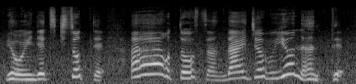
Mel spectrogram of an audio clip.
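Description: An actress in a radio drama playing a sarcastic, resentful middle-aged daughter who speaks bluntly and combatively. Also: female voice, sits high, expressive, moderate pace, slight background noise. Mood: angry, defiant. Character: sharp-tongued, resentful grown daughter, a screenwriter. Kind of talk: Japanese radio drama acting.

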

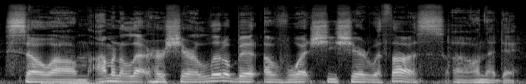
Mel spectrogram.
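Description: A man in his thirties co-hosting a podcast, talking in a relaxed, casual way with lots of fillers. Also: medium pitch, moderate pace. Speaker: podcast co-host. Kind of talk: casual conversational introduction.

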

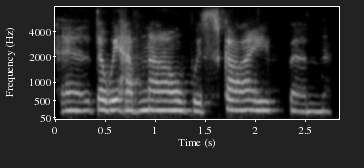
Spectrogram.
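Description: Swedish-raised woman guest, high voice, reflective, lots of pauses, muffled lo-fi audio. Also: little pitch movement. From Sweden. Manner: thoughtful, many um fillers. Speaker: podcast guest. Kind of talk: reflective interview talk.

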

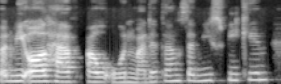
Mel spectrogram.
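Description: A woman from Malaysia, speaking, chatting as a podcast guest in a lively, rambling way full of "like". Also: medium pitch, a little fast. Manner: chatty and animated, heavy use of "like". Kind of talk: casual conversational chat.

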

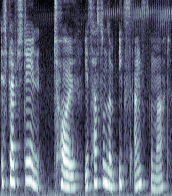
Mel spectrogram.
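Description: A woman's voice: on the high side, moderate pace, lightly acted. A woman playing an eager, talkative child detective in a children's audio drama, reasoning aloud with emphasis. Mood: excited.

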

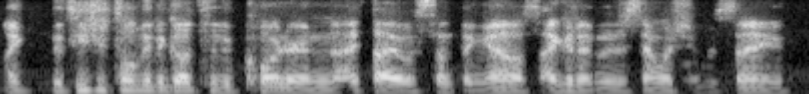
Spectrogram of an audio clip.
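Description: A man's voice: mid-range voice, very fast, a little mellow. A teenage boy whose first language is Spanish, co-hosting a casual chat in an easygoing way and asking follow-up questions. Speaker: co-host.

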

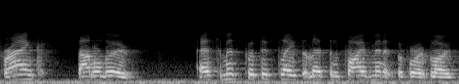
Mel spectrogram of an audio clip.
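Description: A firm, controlled female squad leader in a sci-fi audio drama. Her medium-pitched voice comes through a thin, tinny radio filter with faint noise as she questions. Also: steady tone, normal speed. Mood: calming, firm.

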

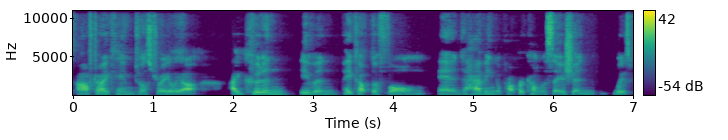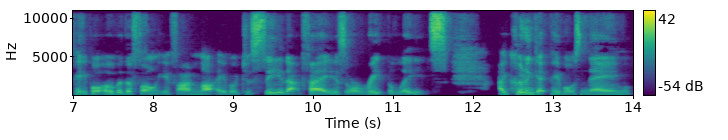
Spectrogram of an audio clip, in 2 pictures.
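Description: A woman's voice: low-pitched, fairly even intonation, measured pace, gravelly, darkish tone. A woman in her thirties from China, a native Mandarin speaker with a Mandarin Chinese accent, talking earnestly and candidly as an interview guest, with frequent ums and restarts. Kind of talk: reflective personal storytelling.

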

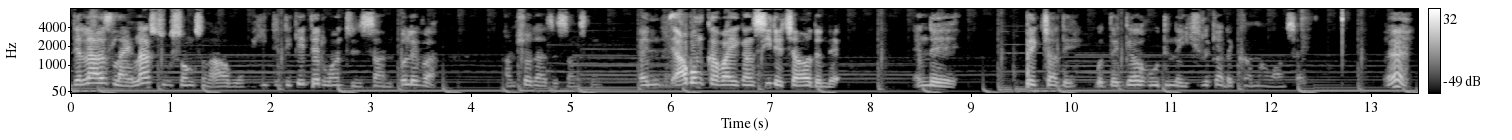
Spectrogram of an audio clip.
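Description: A man's voice: medium pitch, fairly quick, fairly bright tone, faint music behind. A young man hosting a podcast in an easygoing way, using local slang. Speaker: podcast host. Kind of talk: casual chat.

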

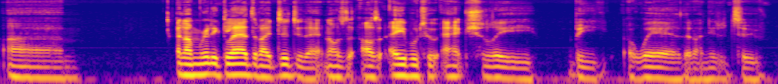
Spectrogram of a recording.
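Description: A man with a New Zealand accent talks alone into the mic as a podcast host, low-pitched and gravelly. His delivery is reflective and halting, often stopping and restarting his sentences. The sound is dry and close, with no room around it. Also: fairly even intonation, a little mellow, no room sound. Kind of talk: candid solo podcast monologue.

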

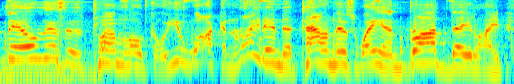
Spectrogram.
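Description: An actor playing an excitable, folksy American comic cowboy sidekick, eager to brawl, in a 1950s Western radio drama. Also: male voice, very high-pitched, unhurried, over music. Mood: agitated. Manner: folksy cowboy drawl talk. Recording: noisy vintage radio recording.

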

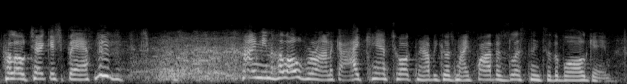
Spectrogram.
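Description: An actor playing an excitable, oblivious teenage son with gee-whiz earnestness in a 1940s radio comedy. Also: male voice, extremely high pitch, moderate pace. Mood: eager. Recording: muffled, noisy 1940s radio recording.

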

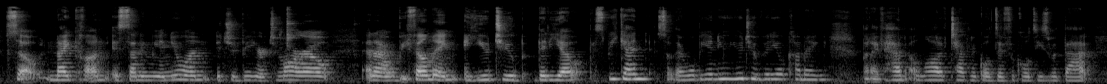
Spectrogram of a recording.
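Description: Woman, 20s, podcast host: raspy, gravelly, rambling and candid, recorded in an echoey room. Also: medium pitch, steady tone, fairly quick, a little mellow, slight background noise. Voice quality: raspy and groggy. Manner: candid, rambling, with frequent ums and likes. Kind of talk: casual solo ramble.

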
